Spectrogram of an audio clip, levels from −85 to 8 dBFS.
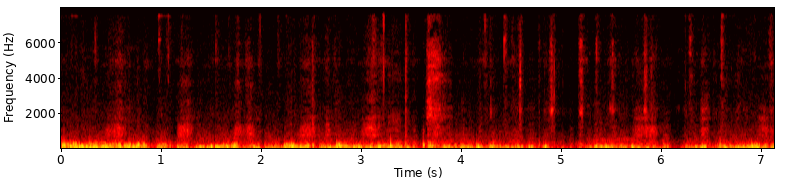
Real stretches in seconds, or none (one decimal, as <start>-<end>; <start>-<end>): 0.0-2.2; 4.3-4.7; 6.4-7.1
